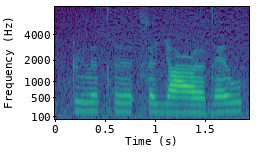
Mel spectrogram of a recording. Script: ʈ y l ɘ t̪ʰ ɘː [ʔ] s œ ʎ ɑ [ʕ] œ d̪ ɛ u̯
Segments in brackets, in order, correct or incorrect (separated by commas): correct, correct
